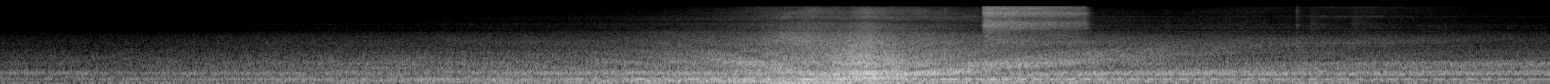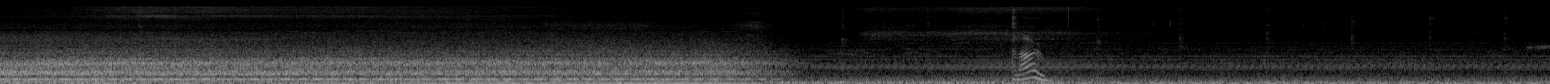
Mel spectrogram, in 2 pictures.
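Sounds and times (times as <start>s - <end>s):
train rumbling and humming: 0.0s - 31.0s
brief hiss: 9.8s - 11.0s.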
